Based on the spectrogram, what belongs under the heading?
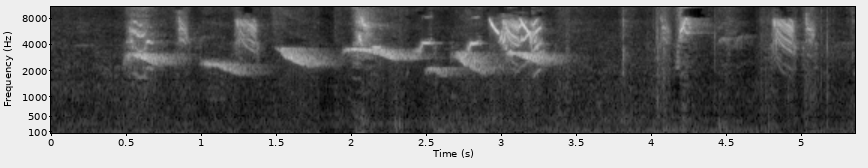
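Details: Double-collared seedeater giving the pure "tui tui" song, used to warm up and provoke males: a run of drawn-out whistled notes linked by slides, a bright jumbled burst, then scattered sharp chips.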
